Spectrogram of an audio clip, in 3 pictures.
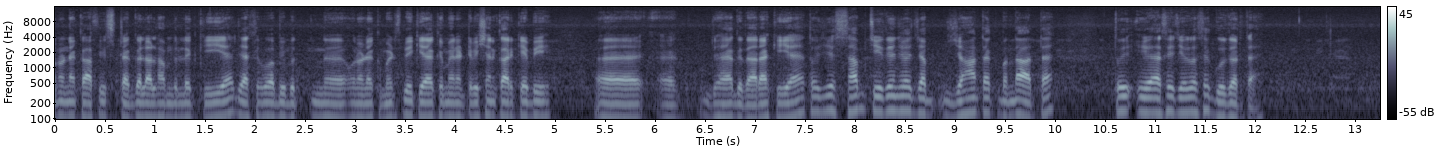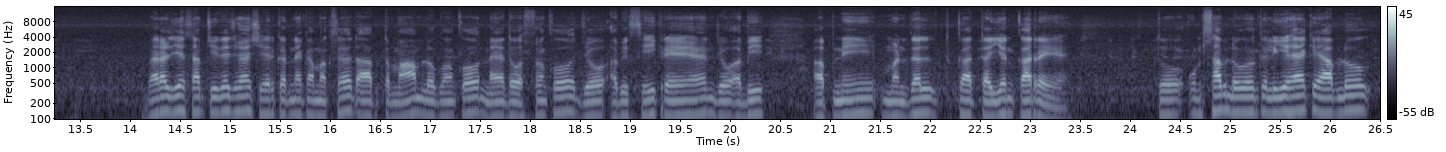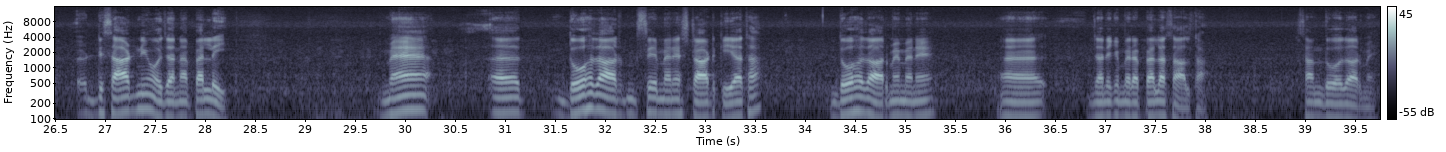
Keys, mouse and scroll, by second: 3.0 click, 3.5 space, 3.7 click, 4.0 space, 4.8-7.3 drag, 7.3 click, 8.5 click, 9.4-10.8 drag, 10.8 click, 11.5 space, 11.6 click, 12.0 space, 12.9-14.3 drag, 14.3 space, 14.4 click, 14.7 space, 14.9 space, 15.3-19.7 drag, 18.7 click, 19.6 click, 19.7 space, 20.2 space, 21.2 click, 23.3 space, 24.1-26.9 drag, 26.9 space, 27.1 click, 28.0 space, 28.4 r, 28.6 click, 29.5 b, 29.9 space, 30.1 click, 30.4 space, 32.0-34.1 drag, 34.1 space, 34.2 click, 34.6 space, 35.3-37.4 drag, 37.4 space, 37.7 click, 37.9 space, 38.7-39.7 drag.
